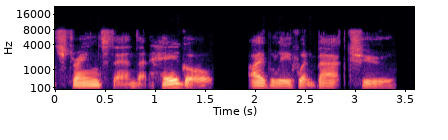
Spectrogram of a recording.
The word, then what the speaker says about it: Hegel: to hot gel which the h e g e l uh the e the ease and hegel are pronounced as a's if they were pronounced in their latin way and is a blessed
